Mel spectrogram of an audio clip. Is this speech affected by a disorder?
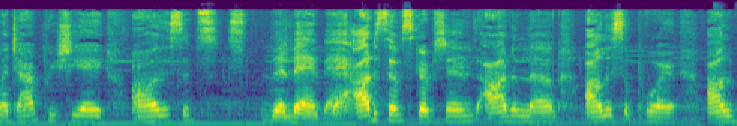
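No.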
